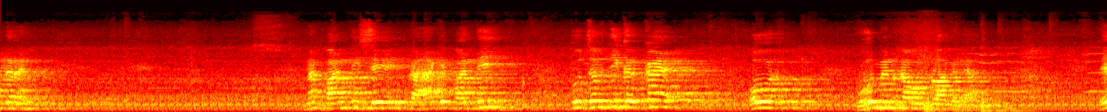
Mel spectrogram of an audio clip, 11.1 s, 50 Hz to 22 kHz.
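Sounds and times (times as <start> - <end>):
steady background hum: 0.0 - 11.0.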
